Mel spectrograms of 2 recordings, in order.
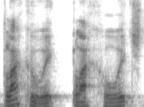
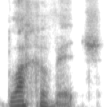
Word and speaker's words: Blachowicz: I was calling him Blachowicz, but it's Blachowicz. Right. I like a W sound.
